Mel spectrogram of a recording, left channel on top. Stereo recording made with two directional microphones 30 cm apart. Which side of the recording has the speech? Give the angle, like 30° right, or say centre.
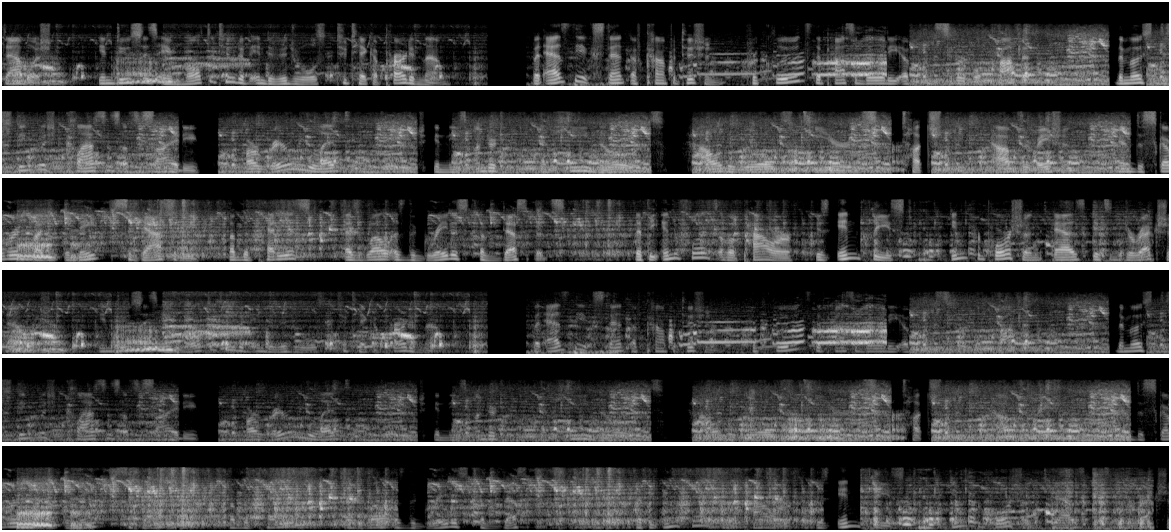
60° left.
